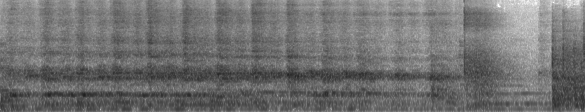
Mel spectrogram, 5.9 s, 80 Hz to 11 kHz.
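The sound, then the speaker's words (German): A hand saw cuts a piece exactly 20 cm long off a pipe with steady, rapid back-and-forth strokes, loud, rasping continuously before a brief lull and a final burst of sawing. “Und jetzt habe ich ein Rohr abgeschnitten, das genau 20 cm hat.”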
